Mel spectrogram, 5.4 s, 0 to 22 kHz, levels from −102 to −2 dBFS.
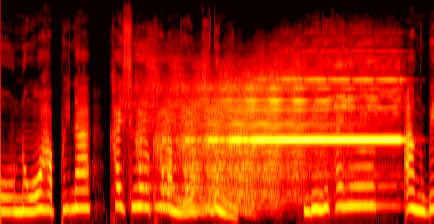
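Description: From 1.68 s to 5.36 s the speech is overtaken by feedback howl. A microphone and loudspeaker on the same call share a room, so each pass around the loop returns louder than the last. The sound narrows onto a tone near 1.5 kHz, circulating on roughly a 300 ms repeat, and climbs to about 13 dB above the speech before the clip ends.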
